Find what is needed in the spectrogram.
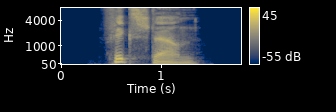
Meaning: fixed star
- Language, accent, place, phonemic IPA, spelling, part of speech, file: German, Germany, Berlin, /ˈfɪksˌʃtɛʁn/, Fixstern, noun, De-Fixstern.ogg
